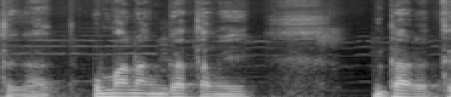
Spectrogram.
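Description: A man's voice reciting in long, drawn-out phrases, with a break before a new phrase starts near the end, over faint background music.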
